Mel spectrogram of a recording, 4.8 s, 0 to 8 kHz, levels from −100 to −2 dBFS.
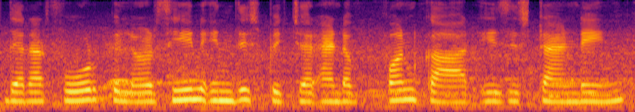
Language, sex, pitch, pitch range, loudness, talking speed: English, female, 205 Hz, 195-220 Hz, -15 LUFS, 165 wpm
